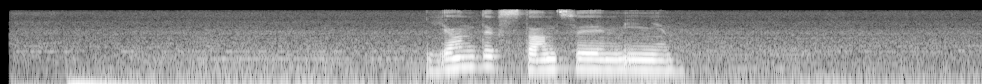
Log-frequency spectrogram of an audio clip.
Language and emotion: Russian, neutral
